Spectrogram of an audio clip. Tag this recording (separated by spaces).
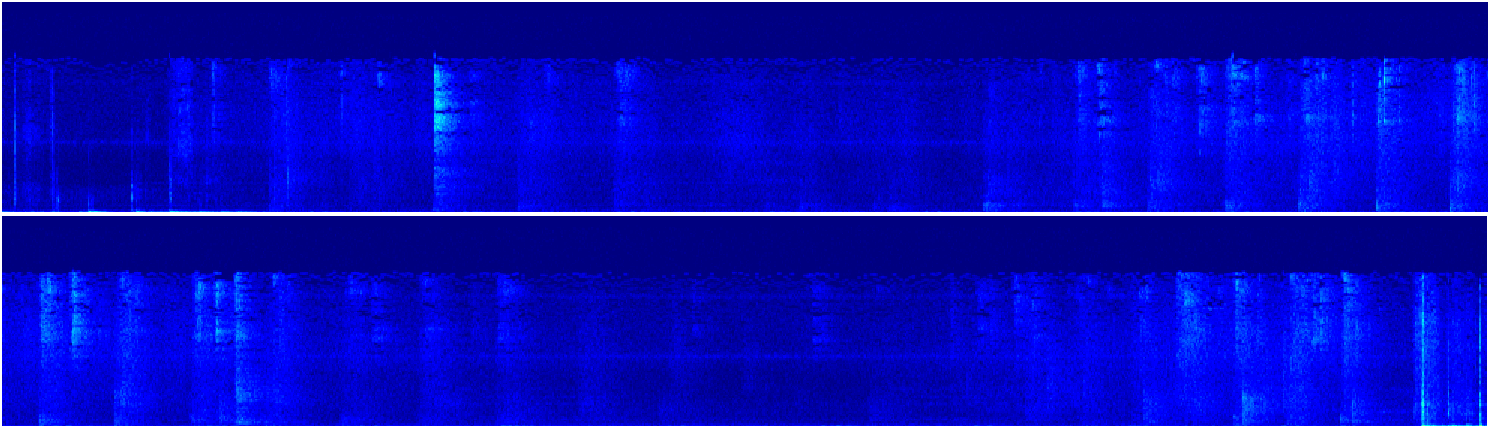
metal halway walking passing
